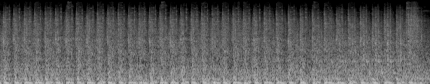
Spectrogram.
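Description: A weapon in the Spectre Divide video game fires in a long, rapid, evenly spaced burst of loud shots, sustained without pause for over four seconds.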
